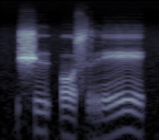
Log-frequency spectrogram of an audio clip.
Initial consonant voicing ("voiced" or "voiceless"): voiceless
